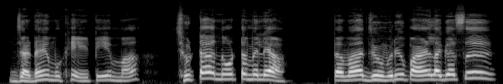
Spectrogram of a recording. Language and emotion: Sindhi, happy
